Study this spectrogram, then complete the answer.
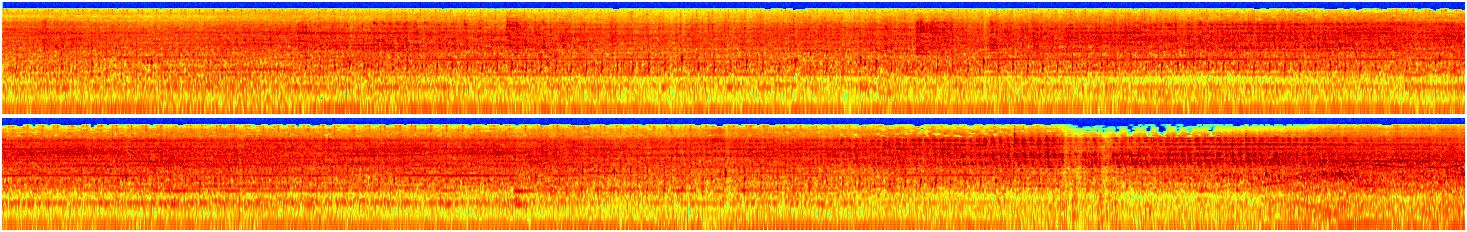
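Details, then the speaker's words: Twin-turbo Subaru idling: a steady deep idle with a quick puffing chuff underneath from an exhaust leak, heard down at the bottom of the car. "Got an exhaust leak. Definitely got an exhaust leak. Could hear it chuffing down the bottom there."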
